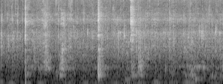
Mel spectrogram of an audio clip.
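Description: Shrimp frying with ginger and garlic in a pan with taro stolons, a soft steady sizzle broken by a few sharp scraping stirs of a spatula, close up and with no talking.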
